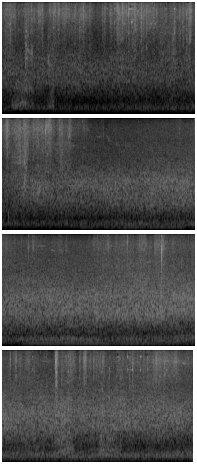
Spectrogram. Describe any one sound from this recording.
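Grass rustles as small dogs scuffle and tug.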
